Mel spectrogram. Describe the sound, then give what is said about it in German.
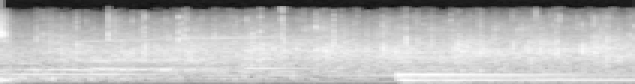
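An audience claps steadily throughout, a dense, sustained applause for everyone who responded to the prayer, while soft keyboard tones play underneath and a deeper chord swells in partway through. “Lass uns allen, die sich gemeldet haben, einen Applaus geben.”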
